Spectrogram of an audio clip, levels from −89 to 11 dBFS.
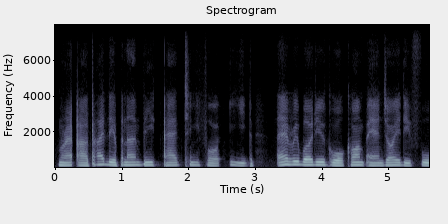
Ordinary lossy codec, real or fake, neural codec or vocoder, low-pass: none; fake; codec, 16 kHz, 0.5 kbps, FunCodec, trained on Chinese and English, 25 frames a second; none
